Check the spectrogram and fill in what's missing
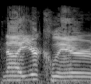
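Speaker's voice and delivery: loud, high dismissive dad voice; mock dad. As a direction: brush it off like a careless dad. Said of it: "her dad was probably like".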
